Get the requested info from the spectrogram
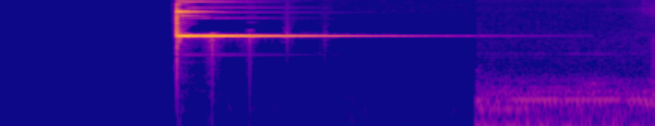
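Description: A single bright bell-like ding sound effect, struck about a second in, ringing on one high pitch with fainter overtones and fading away over about two seconds. Near the end a low room hum comes in.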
